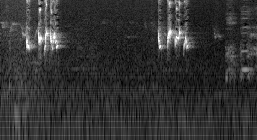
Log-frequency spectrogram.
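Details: Decoy red-whiskered bulbul in fired-up voice-training song gives two lively phrases of rapid, clear chirping notes about two and a half seconds apart, with a faint warbling at the end.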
